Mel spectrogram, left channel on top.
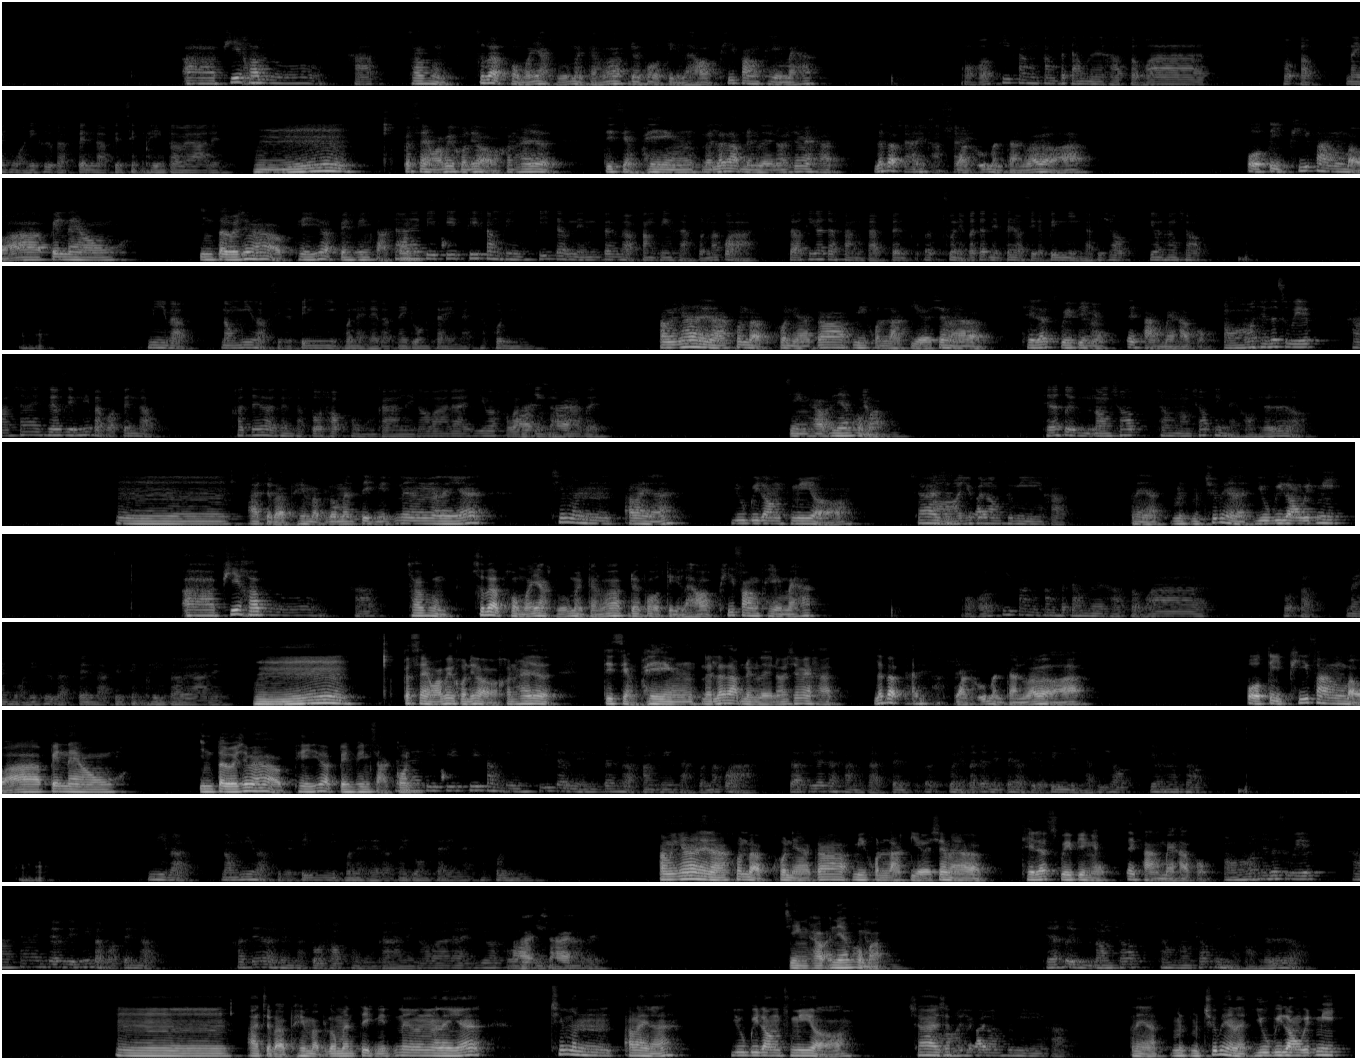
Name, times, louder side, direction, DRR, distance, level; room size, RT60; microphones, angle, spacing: voice 1, 1.8-2.6 4.1-8.1 16.1-17.1 17.6-19.1 19.6-21.9 22.3-22.8 23.1-24.4 26.0-28.4 29.1-31.3 47.3-50.6 50.9-52.8 59.4-60.0 62.2-63.1 69.0-72.7 73.4-74.7 75.2-76.4 77.0-77.8 79.2-81.2, right 5 dB, 90° right, 0.5 m, -31 dB
voice 2, 2.4-3.7 9.6-12.0 12.8-13.1 13.4-15.8 22.6-23.3 31.1-38.4 38.6-39.1 42.2-42.6 42.9-46.1 51.6-51.8 53.0-53.9 54.2-55.9 56.6-60.3 62.9-63.3 64.7-67.4 77.2-78.6, left 2 dB, 75° left, 0.8 m, -45 dB
3.9 x 2.7 x 4.2 m
head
